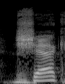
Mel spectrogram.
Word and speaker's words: Chaque: Shaq cashing. – Is that when you spell it with a Q? – Yes. C-H-A-Q-U-E.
